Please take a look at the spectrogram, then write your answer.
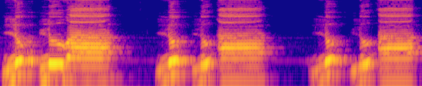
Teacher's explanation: یہ واو زائد ہے، واو کی آواز نہیں نکلے گی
